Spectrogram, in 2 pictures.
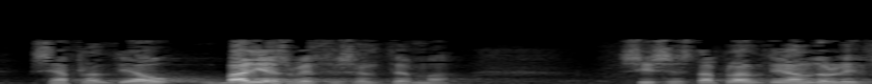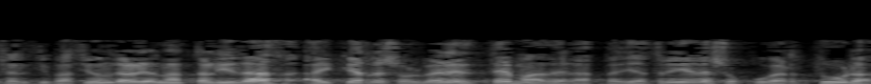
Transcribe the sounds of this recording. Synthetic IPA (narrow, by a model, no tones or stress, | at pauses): seaplant̪eawβaɾjazβ̞e̞θe̞se̞lt̪e̞ma̰ | sisest̪aplant̪eand̪olain̟θe̞nt̪iβ̞aθjo̞nd̪elanat̪alið̞aðajke̞re̞so̞lβ̞e̞ɾe̞lt̪e̞maðe̞lapeð̞jat̪ɾiaðesokuβ̞e̞ɾt̪uɾa̰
